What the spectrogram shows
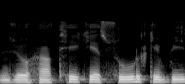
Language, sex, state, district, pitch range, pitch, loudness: Hindi, male, Chhattisgarh, Kabirdham, 105-115 Hz, 115 Hz, -15 LUFS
